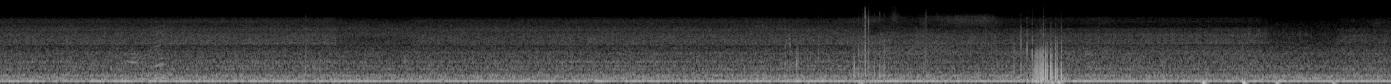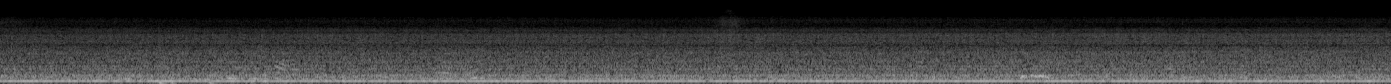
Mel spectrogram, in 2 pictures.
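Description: A heavy truck engine drones steadily while driving at speed.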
